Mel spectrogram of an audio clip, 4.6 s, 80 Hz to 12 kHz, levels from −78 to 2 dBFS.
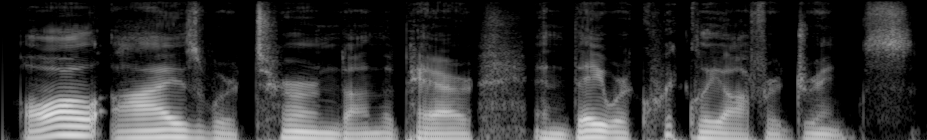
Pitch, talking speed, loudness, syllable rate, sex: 110 Hz, 170 wpm, -18 LUFS, 4.6 syllables/s, male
